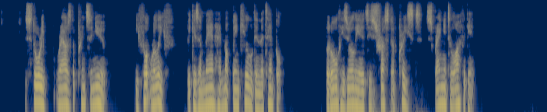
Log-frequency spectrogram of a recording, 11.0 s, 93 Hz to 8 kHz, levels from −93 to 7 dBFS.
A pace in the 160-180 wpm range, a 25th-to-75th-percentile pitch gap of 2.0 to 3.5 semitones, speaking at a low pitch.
Yes: average, 165 wpm; narrow, 2.6 semitones; low, 120 Hz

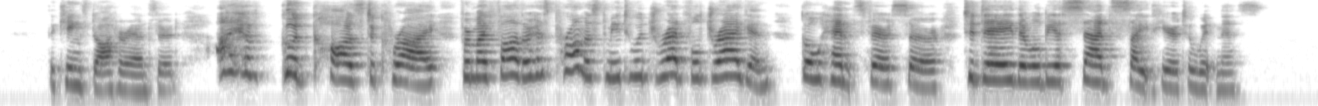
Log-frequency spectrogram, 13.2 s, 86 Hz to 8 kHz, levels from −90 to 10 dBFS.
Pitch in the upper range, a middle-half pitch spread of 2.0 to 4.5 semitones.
No: very high, 255 Hz; wide, 5.5 semitones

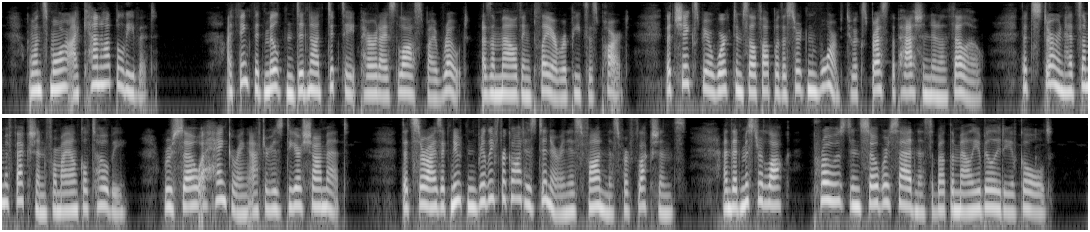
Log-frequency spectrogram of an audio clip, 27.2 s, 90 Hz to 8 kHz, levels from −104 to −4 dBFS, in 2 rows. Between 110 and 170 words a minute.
No: average, 180 wpm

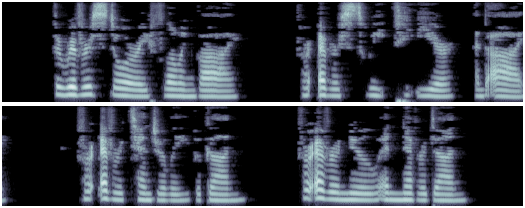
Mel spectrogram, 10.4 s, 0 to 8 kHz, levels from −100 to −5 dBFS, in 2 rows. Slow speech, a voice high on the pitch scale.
Yes: slow, 110 wpm; high, 195 Hz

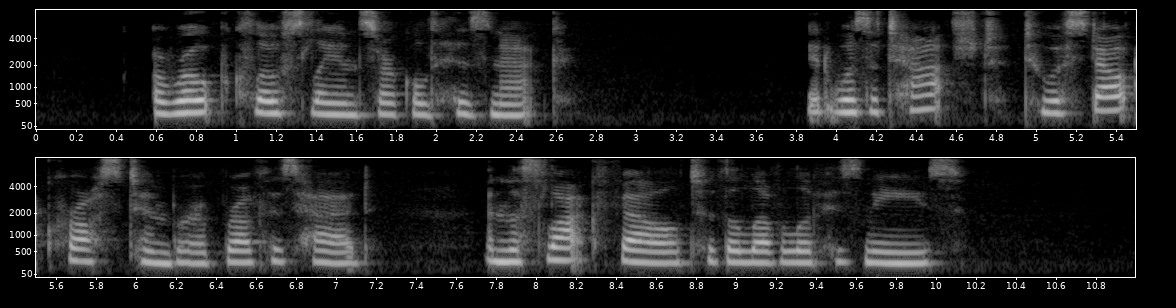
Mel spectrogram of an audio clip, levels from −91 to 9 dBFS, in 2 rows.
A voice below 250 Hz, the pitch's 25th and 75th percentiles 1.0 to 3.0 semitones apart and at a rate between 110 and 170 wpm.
No: very high, 270 Hz; narrow, 2.6 semitones; average, 145 wpm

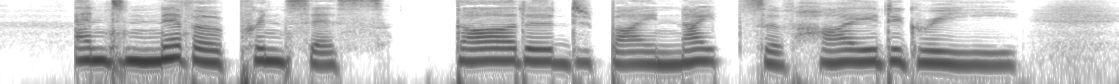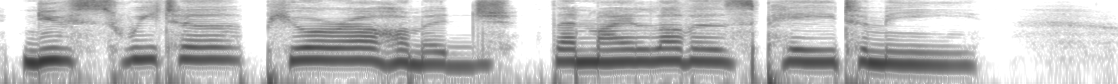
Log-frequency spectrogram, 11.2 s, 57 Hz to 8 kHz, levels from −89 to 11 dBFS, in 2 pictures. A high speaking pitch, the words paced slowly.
Yes: high, 215 Hz; slow, 100 wpm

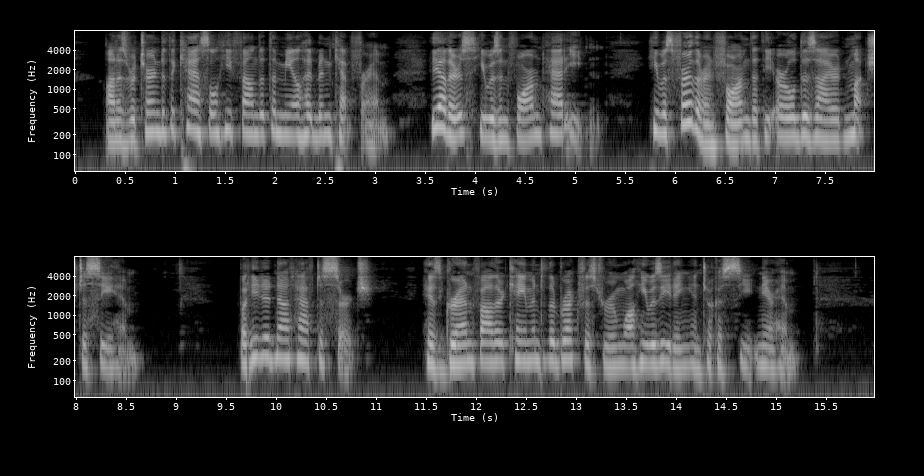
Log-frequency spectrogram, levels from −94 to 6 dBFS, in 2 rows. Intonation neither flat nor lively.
Yes: average, 3.4 semitones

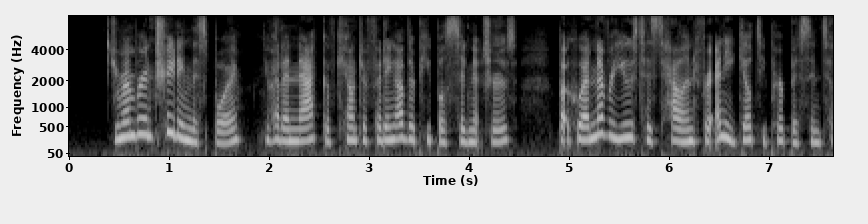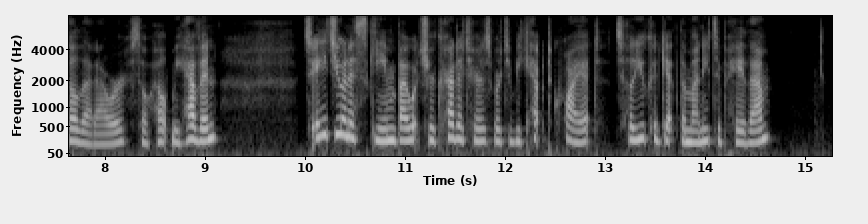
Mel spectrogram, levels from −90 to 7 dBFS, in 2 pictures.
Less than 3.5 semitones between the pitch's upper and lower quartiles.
Yes: average, 3.1 semitones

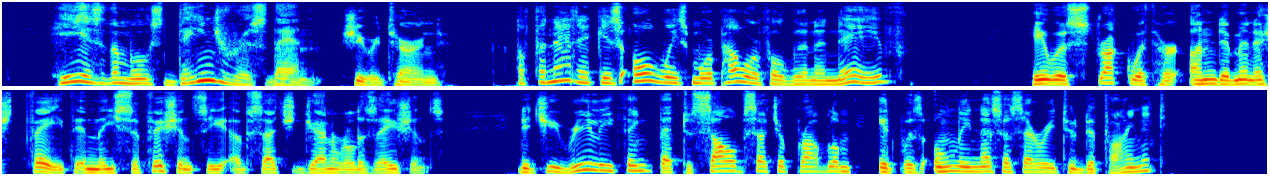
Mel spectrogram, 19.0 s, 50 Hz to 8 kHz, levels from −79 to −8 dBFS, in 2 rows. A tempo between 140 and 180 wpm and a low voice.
No: average, 150 wpm; medium, 145 Hz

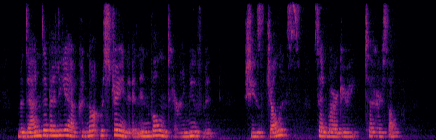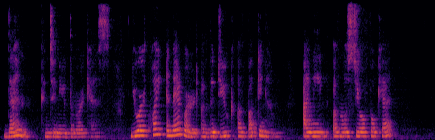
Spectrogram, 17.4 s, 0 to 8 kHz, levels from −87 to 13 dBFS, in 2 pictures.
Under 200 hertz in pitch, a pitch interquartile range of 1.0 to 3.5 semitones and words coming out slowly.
No: high, 235 Hz; average, 3.2 semitones; slow, 115 wpm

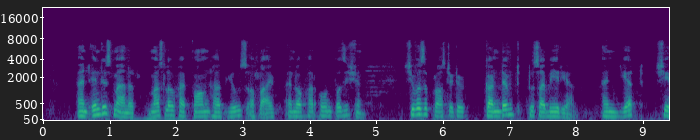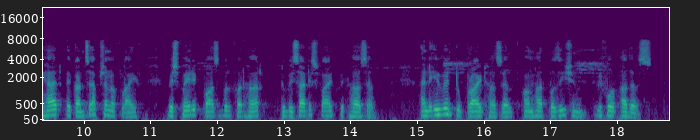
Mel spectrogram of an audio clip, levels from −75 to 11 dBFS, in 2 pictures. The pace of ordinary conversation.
Yes: average, 165 wpm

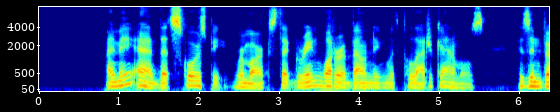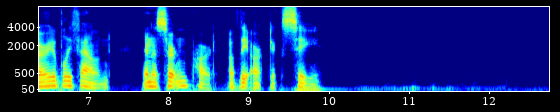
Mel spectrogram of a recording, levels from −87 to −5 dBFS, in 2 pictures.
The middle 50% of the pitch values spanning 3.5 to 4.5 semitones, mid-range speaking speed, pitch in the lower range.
No: average, 4.1 semitones; slow, 115 wpm; low, 105 Hz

